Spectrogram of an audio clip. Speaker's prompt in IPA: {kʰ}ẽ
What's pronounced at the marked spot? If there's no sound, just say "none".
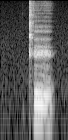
kʰ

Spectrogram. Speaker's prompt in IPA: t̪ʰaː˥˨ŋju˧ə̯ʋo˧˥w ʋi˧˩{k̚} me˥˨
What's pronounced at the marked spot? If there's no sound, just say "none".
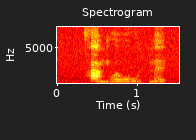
k̚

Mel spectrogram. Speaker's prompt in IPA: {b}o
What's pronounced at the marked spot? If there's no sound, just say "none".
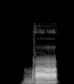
b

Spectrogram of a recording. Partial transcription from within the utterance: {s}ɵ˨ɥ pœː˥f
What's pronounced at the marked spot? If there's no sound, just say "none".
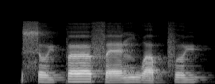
s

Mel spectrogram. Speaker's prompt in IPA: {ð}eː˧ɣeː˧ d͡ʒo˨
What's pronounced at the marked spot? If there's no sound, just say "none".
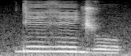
d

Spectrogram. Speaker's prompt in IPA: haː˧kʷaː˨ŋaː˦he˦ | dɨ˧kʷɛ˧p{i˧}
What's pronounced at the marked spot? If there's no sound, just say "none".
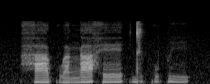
i˧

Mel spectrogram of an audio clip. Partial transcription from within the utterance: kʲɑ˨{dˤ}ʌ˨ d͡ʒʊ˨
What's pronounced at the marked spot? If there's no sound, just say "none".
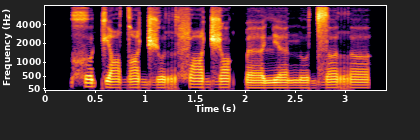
dˤ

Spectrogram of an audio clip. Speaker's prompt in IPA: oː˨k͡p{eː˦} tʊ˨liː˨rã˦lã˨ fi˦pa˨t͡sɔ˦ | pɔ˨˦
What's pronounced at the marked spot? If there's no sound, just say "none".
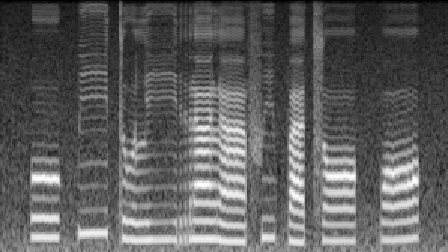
iː˦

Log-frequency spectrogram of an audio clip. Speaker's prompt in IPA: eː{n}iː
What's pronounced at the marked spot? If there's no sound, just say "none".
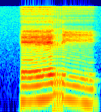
r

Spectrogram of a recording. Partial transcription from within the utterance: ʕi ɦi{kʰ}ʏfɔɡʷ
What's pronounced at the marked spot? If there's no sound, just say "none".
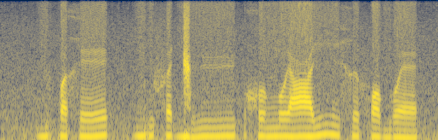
x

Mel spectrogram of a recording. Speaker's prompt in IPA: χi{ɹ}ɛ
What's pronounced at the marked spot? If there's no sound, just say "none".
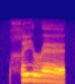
ɹ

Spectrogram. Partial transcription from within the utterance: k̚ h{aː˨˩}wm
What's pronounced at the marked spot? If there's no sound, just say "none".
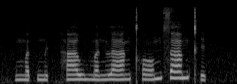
aː˧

